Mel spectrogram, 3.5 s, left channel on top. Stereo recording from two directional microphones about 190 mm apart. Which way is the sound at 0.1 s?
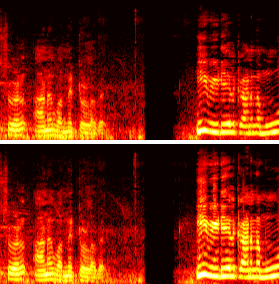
10° right (ahead or behind).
